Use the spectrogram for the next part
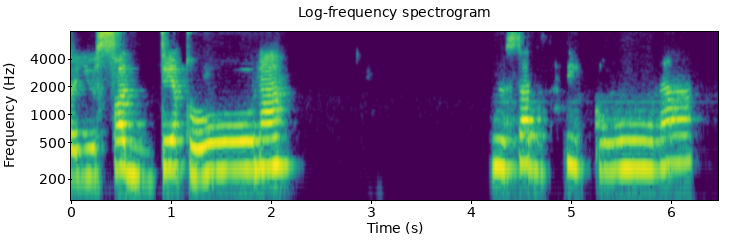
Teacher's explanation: there's to be a bit more emphasis on the dal with the shadda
